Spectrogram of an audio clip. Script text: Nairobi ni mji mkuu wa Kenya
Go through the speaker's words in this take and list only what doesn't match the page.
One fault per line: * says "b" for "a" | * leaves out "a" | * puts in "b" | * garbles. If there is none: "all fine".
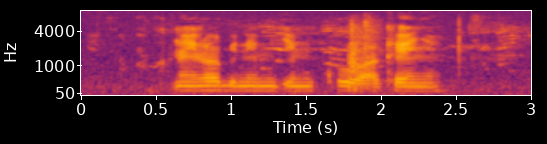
all fine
